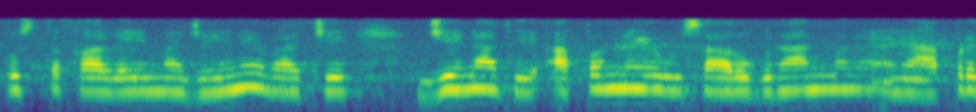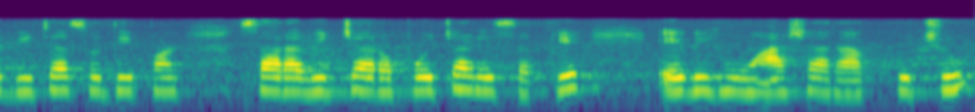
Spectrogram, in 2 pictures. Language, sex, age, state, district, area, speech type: Gujarati, female, 30-45, Gujarat, Rajkot, rural, spontaneous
